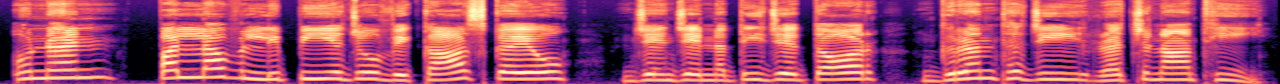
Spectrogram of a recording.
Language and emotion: Sindhi, neutral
